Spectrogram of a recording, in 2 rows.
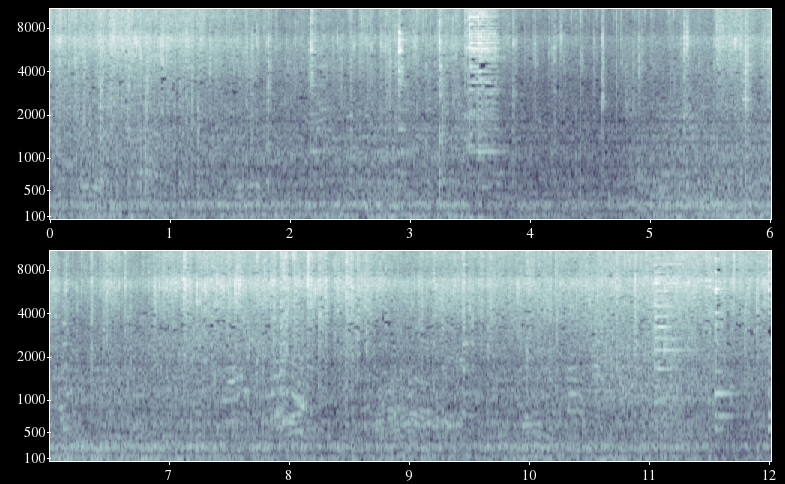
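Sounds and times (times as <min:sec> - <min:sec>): food sizzling on griddle: 0:00.0 - 0:12.0
metal spatula clinking on griddle: 0:01.8 - 0:03.9, 0:09.4 - 0:09.7, 0:10.9 - 0:12.0.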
